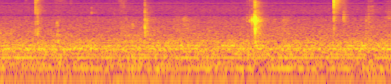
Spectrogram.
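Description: Scissors snipping out small paper pieces for a handmade summer greeting card, a few soft, sparse clicks and snips, the two around the middle a little sharper, very quiet and close, with no talk.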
